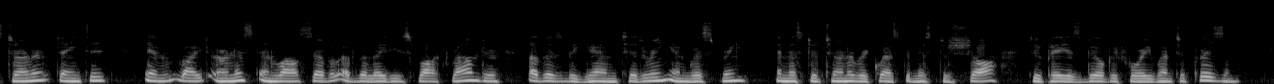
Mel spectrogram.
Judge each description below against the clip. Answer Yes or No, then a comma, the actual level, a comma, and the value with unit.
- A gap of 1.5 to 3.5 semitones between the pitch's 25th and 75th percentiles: Yes, narrow, 2.4 semitones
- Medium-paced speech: Yes, average, 160 wpm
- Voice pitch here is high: No, medium, 145 Hz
